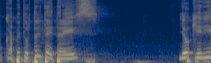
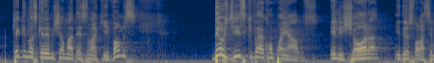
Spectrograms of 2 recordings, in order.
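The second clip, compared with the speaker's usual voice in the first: usual speaking voice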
